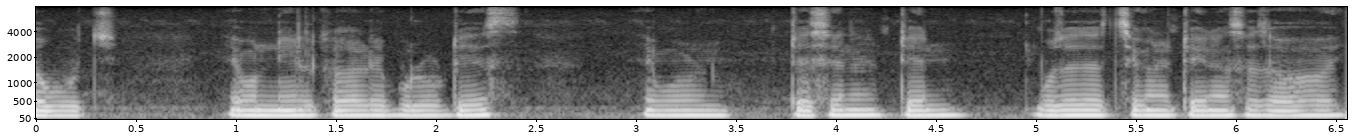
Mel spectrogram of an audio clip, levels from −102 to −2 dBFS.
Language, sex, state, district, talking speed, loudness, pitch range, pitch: Bengali, male, West Bengal, Jalpaiguri, 175 wpm, -16 LUFS, 130-135 Hz, 130 Hz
